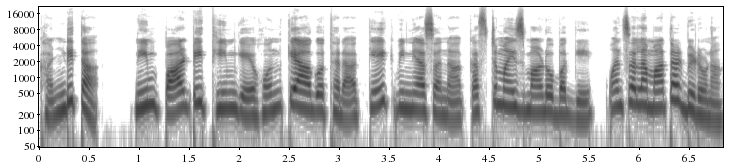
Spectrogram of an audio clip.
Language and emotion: Kannada, happy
